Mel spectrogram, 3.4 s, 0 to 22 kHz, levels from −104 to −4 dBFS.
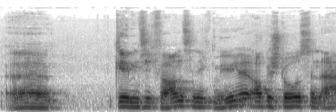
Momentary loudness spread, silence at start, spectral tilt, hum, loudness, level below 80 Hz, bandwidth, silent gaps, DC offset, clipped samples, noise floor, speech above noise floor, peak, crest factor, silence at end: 6 LU; 0.05 s; -6.5 dB/octave; none; -24 LUFS; -72 dBFS; 14 kHz; none; under 0.1%; under 0.1%; -59 dBFS; 36 dB; -10 dBFS; 14 dB; 0 s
